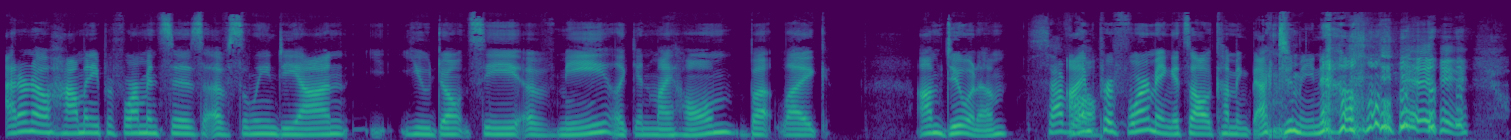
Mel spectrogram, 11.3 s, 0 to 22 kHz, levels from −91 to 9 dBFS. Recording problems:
none

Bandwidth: 15 kHz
